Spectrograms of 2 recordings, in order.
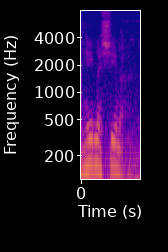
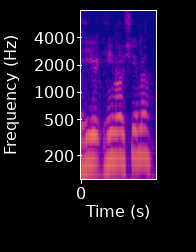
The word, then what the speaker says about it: Hiroshima: little boy dropped on Hiroshima who Heroes it's not himoshima there's no m in there no they love making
